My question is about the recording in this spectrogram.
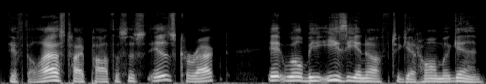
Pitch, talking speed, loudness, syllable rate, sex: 145 Hz, 185 wpm, -18 LUFS, 5.1 syllables/s, male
